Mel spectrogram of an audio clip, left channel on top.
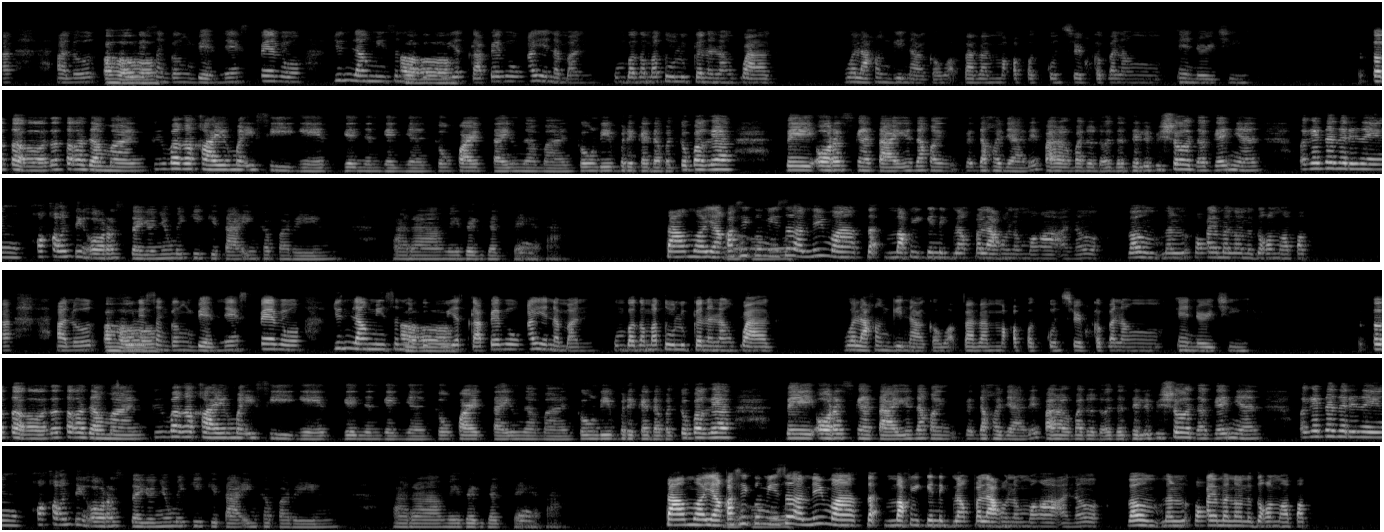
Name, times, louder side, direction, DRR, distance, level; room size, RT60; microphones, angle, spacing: voice 1, 0.0-0.9 1.2-4.1 4.4-5.8 6.1-7.7 8.4-10.0 10.5-12.5 32.8-32.9 34.2-38.6 38.9-40.6, right 7 dB, 60° right, 0.4 m, -27 dB
voice 2, 1.0-1.6 4.0-4.5 13.7-27.8 28.1-31.0 31.5-33.2 35.1-35.5, equal, ahead, 0.7 m, -29 dB
2.6 x 2.1 x 2.2 m
head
